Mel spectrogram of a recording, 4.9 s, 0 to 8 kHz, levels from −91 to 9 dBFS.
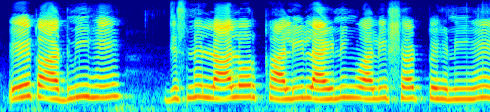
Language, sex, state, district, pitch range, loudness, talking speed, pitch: Hindi, female, Madhya Pradesh, Bhopal, 250-280 Hz, -14 LUFS, 145 wpm, 260 Hz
